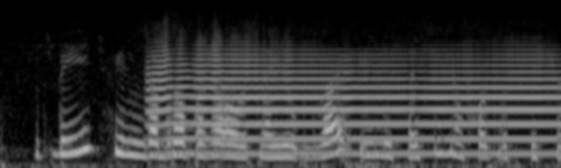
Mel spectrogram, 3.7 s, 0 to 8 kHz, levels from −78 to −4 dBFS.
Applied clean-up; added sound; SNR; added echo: none; Trumpet; -1 dB; none.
